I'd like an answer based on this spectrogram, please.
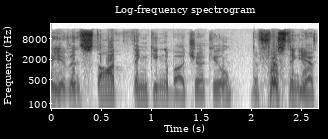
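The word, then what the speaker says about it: Jekyll: This is called Jackal, right? So any alternative pronunciations? No? Jackal?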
